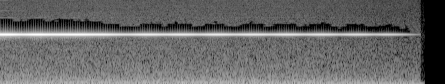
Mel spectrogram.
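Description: A single struck bell chime ringing out on one clear high note and slowly fading until it stops near the end.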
